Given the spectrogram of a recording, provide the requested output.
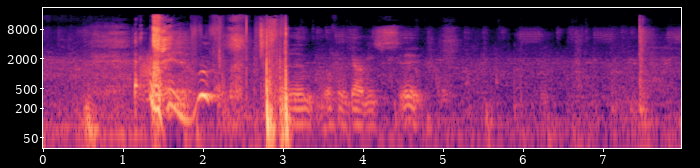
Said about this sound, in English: Damn, I gotta sneeze again. Hold up.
